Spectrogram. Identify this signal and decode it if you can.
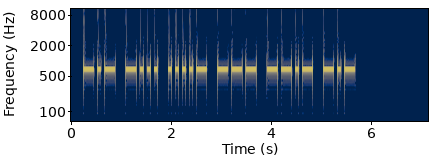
Morse code, heard as a keyed tone, about 17 wpm, 700 Hz. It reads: KB4OQK
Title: USA Call Signs - 6 Characters - Repeated 3x - 17wpm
